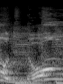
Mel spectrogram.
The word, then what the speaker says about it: 白い: ここでルフィは白いと書いてドーンと読ませています。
